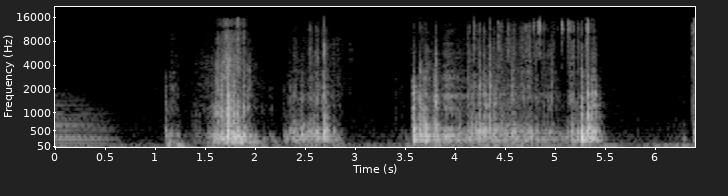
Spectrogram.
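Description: Dried tangerine slices being rummaged through by hand in a clear plastic container: several short bursts of crisp, dry rustling and light clatter, the longest about halfway through and ending in a sharp click. Piano music fades out at the very start.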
